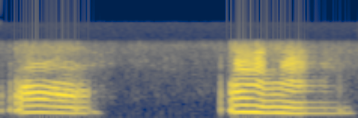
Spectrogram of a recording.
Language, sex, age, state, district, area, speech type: Kannada, female, 60+, Karnataka, Kolar, rural, conversation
